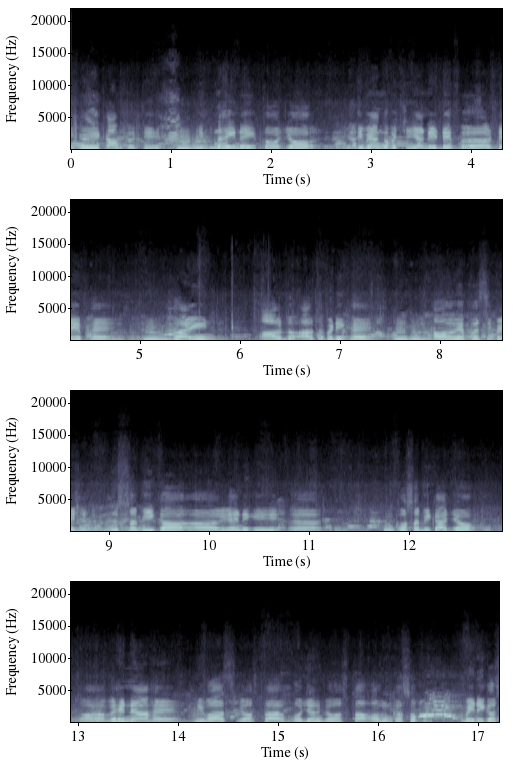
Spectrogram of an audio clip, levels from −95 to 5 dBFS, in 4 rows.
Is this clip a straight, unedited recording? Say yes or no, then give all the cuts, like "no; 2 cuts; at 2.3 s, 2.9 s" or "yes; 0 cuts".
yes; 0 cuts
